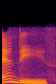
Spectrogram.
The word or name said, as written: Andes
